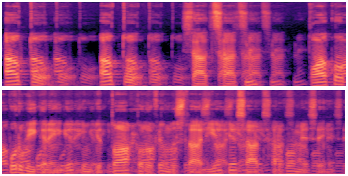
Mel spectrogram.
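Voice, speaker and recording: A man teaching Quran recitation rules step by step, calmly explaining each letter. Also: on the low side, crowd noise. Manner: explains rules calmly, then chants verses slowly. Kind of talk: step-by-step tajweed lesson.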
